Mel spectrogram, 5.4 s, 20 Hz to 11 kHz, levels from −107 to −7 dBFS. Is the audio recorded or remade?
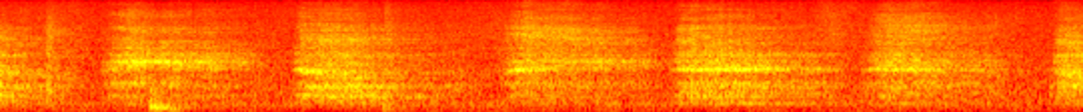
recorded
